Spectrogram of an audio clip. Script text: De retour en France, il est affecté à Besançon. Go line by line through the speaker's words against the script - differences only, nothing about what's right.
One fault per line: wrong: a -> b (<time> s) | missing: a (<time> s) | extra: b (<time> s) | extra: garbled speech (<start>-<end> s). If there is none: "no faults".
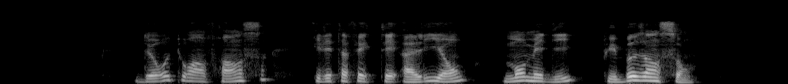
extra: Lyon Montmédy puis (4.2 s)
